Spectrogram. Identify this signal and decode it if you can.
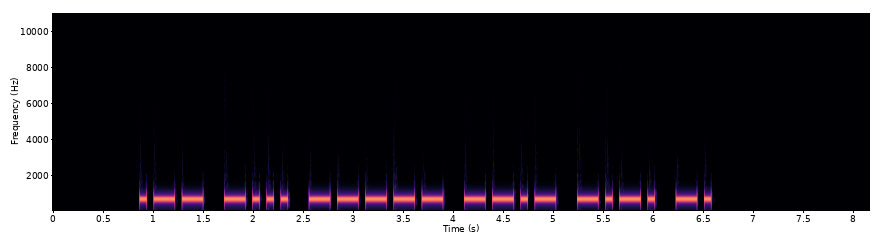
Morse code, heard as a keyed tone, about 17 wpm, 700 Hz. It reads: WB0QCN
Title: USA Call Signs - 6 Characters - 3x Character Spacing - 17wpm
